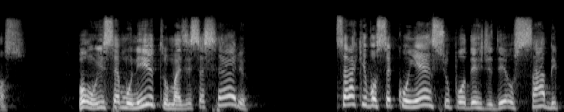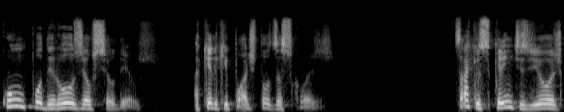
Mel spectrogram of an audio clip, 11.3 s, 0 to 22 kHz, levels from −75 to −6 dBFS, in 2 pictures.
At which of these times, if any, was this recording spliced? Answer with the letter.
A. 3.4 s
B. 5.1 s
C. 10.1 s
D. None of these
A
